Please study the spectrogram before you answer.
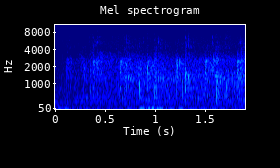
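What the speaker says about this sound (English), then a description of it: "So please give a round of applause, y'all." A town hall audience in Highland Park applauds, with dense, fairly quiet clapping that holds steady for the whole two seconds with no voices.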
